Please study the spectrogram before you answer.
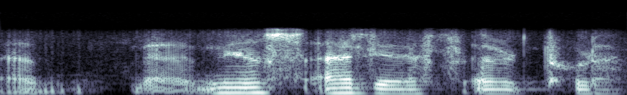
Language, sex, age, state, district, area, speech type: Kashmiri, male, 18-30, Jammu and Kashmir, Budgam, rural, conversation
